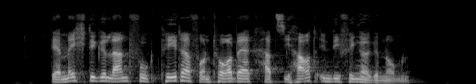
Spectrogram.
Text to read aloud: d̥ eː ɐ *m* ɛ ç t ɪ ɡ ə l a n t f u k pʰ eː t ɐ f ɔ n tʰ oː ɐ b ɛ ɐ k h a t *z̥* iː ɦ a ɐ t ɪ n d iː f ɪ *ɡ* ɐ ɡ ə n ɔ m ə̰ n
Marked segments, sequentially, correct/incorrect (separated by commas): correct, correct, incorrect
